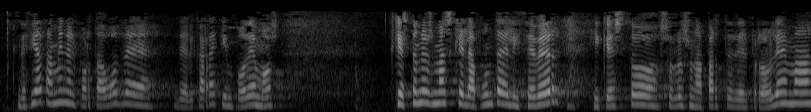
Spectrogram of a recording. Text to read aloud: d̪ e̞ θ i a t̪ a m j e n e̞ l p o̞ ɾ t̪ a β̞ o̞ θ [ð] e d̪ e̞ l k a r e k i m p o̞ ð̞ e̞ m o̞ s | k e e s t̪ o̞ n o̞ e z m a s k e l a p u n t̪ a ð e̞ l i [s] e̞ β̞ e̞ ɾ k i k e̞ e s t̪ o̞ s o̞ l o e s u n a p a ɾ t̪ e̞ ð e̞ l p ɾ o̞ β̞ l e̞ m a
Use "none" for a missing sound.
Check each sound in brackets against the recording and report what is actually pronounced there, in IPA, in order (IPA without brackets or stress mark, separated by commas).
ð, θ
